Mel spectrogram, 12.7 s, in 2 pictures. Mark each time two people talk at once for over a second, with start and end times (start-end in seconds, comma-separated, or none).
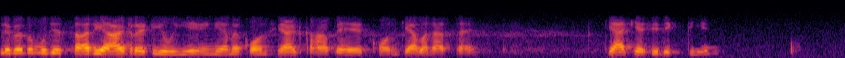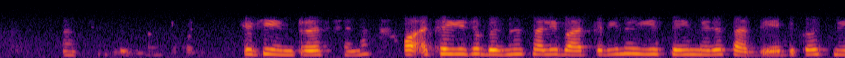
none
